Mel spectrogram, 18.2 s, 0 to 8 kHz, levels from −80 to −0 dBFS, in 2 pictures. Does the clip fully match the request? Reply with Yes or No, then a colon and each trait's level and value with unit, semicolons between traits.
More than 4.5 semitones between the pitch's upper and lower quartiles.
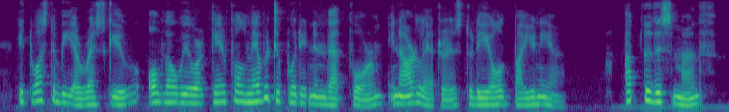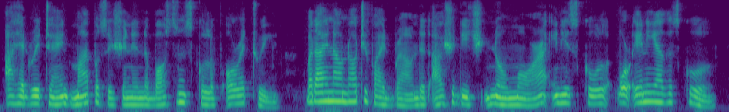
Yes: average, 4.9 semitones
